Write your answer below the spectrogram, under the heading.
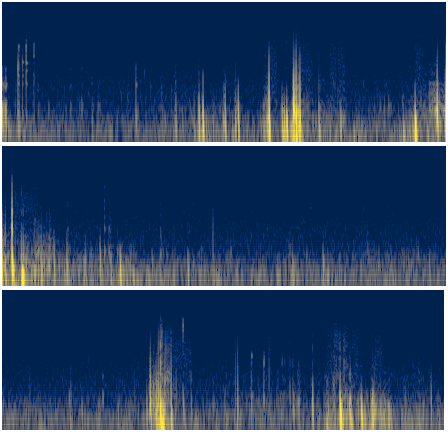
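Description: Quiet room with several low gurgling rumbles in short bursts: ordinary stomach rumbling.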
